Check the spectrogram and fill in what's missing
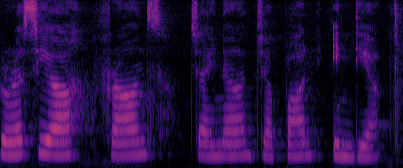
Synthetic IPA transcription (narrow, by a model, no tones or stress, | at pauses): poɾɐsijapʰɾans | t͡ʃajnad͡ʒapanindija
